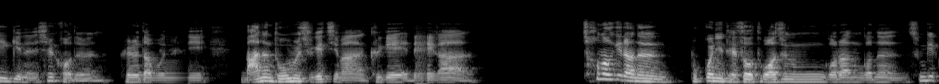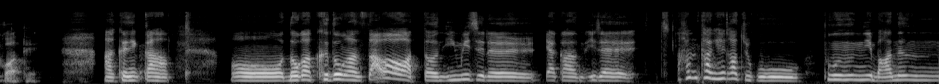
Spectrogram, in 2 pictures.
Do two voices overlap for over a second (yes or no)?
no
